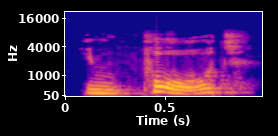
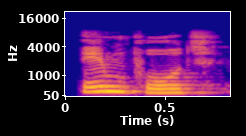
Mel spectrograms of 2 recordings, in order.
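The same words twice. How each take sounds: First: The stress is on the second syllable. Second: The stress is on the first syllable. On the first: It is a verb. "if the stress is on the second syllable, on port" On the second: It is a noun. "If the stress is on the first syllable, on im"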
